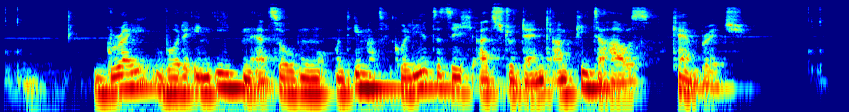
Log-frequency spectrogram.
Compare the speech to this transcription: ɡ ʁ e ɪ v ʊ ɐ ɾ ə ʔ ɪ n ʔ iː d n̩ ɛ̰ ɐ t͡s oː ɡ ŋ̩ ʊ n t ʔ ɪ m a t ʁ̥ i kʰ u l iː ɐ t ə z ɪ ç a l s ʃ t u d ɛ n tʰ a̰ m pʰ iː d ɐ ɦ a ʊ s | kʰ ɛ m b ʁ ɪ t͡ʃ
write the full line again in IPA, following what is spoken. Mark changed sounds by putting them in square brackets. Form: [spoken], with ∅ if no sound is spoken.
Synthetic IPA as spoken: ɡ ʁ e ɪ v ʊ ɐ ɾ ə ʔ ɪ n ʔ iː [t] n̩ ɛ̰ ɐ t͡s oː ɡ ŋ̩ ʊ n t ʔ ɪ m a t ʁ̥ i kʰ u l iː ɐ t ə z ɪ ç a l s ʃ t u d ɛ n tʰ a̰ m pʰ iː [t] ɐ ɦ a ʊ s | kʰ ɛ m b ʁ ɪ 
